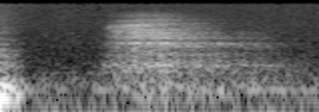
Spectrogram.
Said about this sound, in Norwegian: og jeg anbefaler jo folk å på en måte trekke pusten inn gjennom nesen. Mm. Og ut gjennom nesen. Mm. For jeg sier at man skal puste med nesen hvis man kan, da, selvfølgelig.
